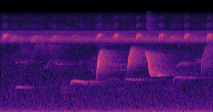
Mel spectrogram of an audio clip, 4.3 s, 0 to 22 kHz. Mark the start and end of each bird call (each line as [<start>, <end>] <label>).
[0.00, 4.27] Hauxwell's Thrush (Turdus hauxwelli)
[0.00, 4.27] Screaming Piha (Lipaugus vociferans)
[0.23, 1.43] Dusky-capped Greenlet (Pachysylvia hypoxantha)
